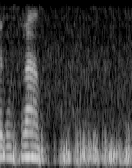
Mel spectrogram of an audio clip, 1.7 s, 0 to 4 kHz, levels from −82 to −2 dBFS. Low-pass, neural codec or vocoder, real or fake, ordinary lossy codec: 3.6 kHz; codec, 16 kHz, 16 kbps, FunCodec, trained on Chinese and English, 50 frames a second; fake; none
